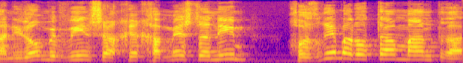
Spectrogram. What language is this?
Hebrew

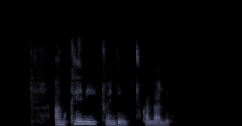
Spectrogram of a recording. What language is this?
Swahili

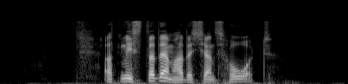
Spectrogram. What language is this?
Swedish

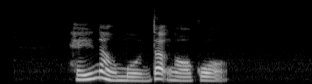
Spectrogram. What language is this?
Cantonese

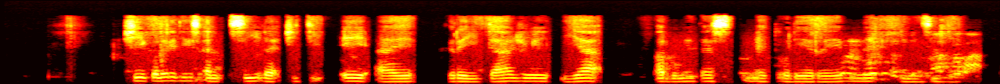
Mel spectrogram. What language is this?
Esperanto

